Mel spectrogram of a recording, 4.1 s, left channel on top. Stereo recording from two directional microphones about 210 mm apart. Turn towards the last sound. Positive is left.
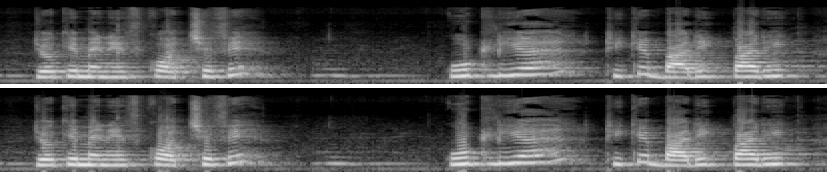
turn(degrees=-25)  # may be behind; listen again after turning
